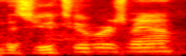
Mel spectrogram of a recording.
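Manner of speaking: usual speaking voice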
